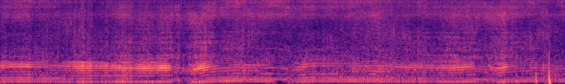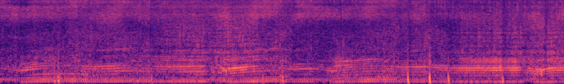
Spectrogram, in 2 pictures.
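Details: Side-mounted brush cutter running the leaner blade setting of the carburettor mixture screw but fitted with nylon line, cutting short grass: high-revving two-stroke rises and sags repeatedly under load, can't hold speed; it cuts but lacks power.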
